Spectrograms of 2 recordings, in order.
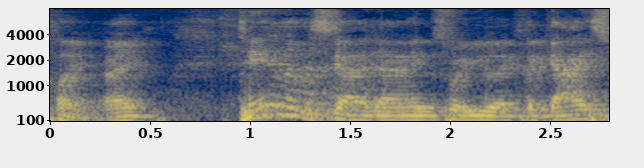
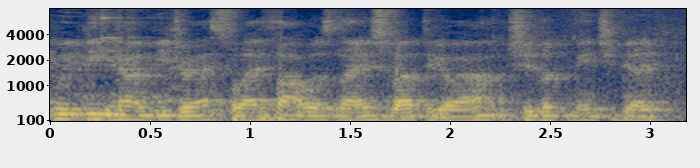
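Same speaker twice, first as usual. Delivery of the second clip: ordinary talk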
